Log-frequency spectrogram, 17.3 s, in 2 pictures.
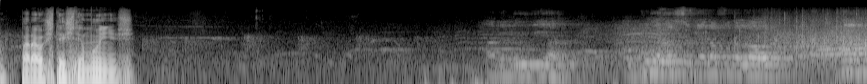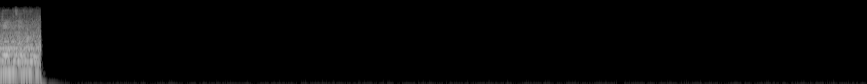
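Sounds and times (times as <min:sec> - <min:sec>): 
speech: 0:00.0 - 0:01.4
clapping: 0:01.4 - 0:04.3, 0:07.0 - 0:09.1.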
